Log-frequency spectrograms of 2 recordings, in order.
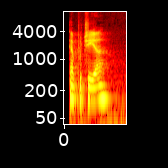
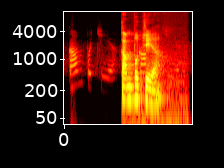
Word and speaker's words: Kampuchea: In Khmer language, Cambodia is Kampuchea. I'm trying. I'm learning. I'm listening. Kampuchea is close enough. There we go. It's like kombucha.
